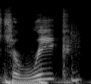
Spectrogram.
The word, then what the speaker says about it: Tariq: You pronounce his name correctly. That is Tariq cheat code woolen.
